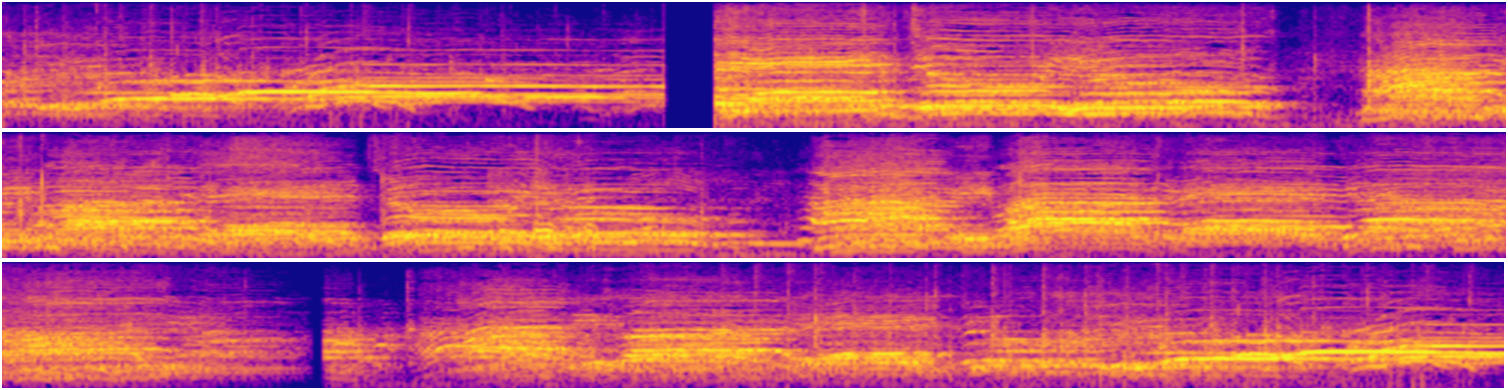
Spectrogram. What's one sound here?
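A group of young women and men sing together close by.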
